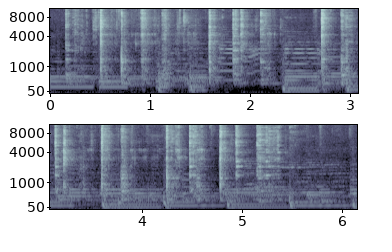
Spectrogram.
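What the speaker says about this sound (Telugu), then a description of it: "మరలా కొంచెం నెయ్యి వేసాను, జీడిపప్పులు వేయిస్తున్నానండి." Cashew nuts fry in ghee in a pan and are stirred with a metal spoon, so close, regular clinks and scrapes against the pan ring out over a soft sizzle.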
